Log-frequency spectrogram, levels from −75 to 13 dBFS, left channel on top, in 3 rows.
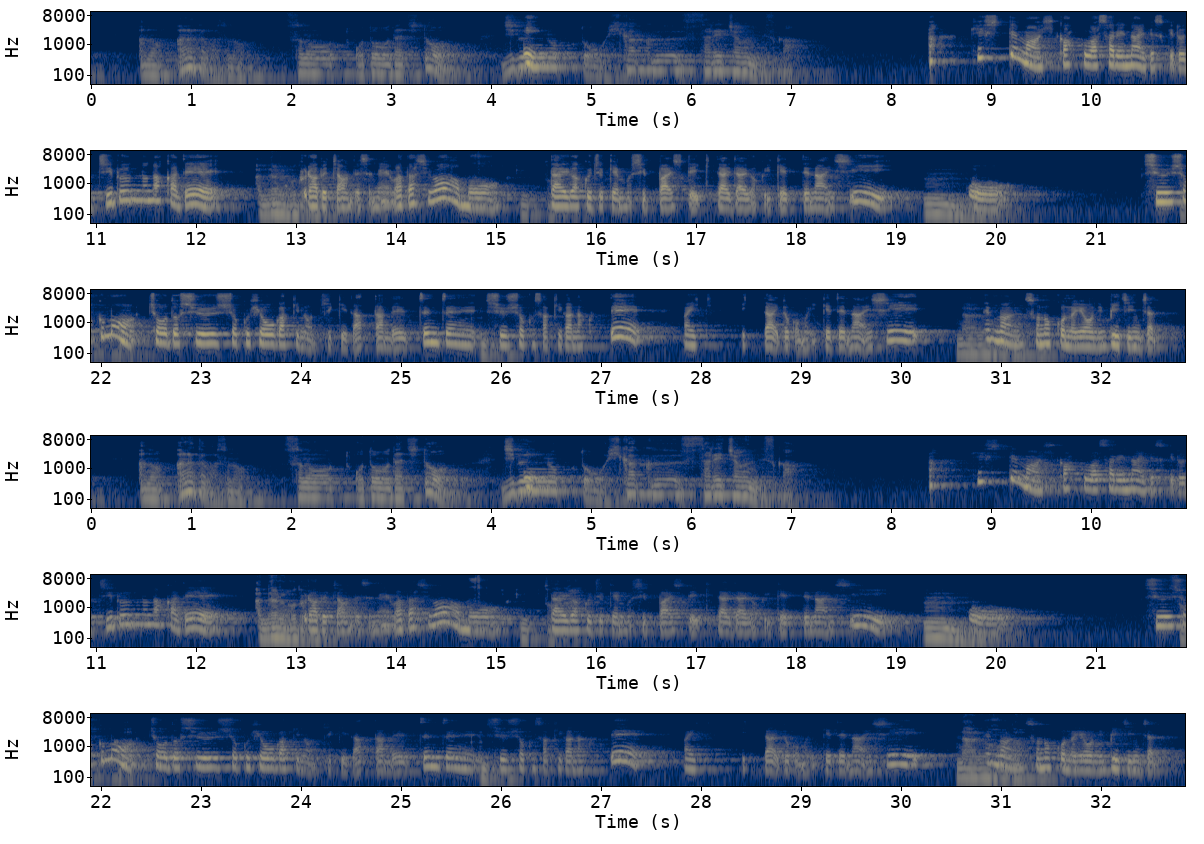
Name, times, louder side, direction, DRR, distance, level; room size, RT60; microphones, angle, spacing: voice 1, 0.5-1.6 1.9-3.6 3.9-7.1 12.6-13.1 15.0-15.8 19.3-19.8 25.7-25.9 30.6-31.2, right 2 dB, 35° right, 9 dB, 0.5 m, -34 dB
voice 2, 8.9-12.3 13.0-15.0 15.6-19.0 19.7-20.2 21.5-26.8 27.1-27.4 27.8-28.0 28.6-30.2 30.8-32.6, left 5 dB, 65° left, 16 dB, 0.3 m, -26 dB
10.0 x 4.8 x 5.1 m, 1.3 s
head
